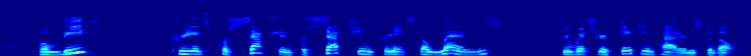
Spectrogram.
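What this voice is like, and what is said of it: Slow, deliberate speech. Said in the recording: “I'll say that slowly again.”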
